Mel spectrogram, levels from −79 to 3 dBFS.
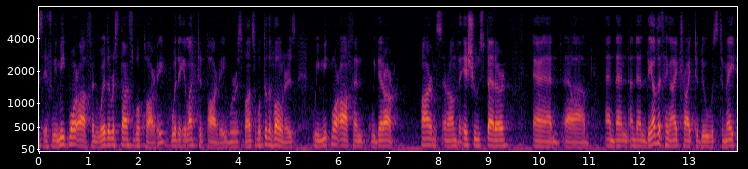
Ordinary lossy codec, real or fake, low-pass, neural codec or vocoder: Opus, 64 kbps; fake; 7.2 kHz; codec, 16 kHz, 1 kbps, FunCodec, trained on LibriTTS, 50 frames a second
